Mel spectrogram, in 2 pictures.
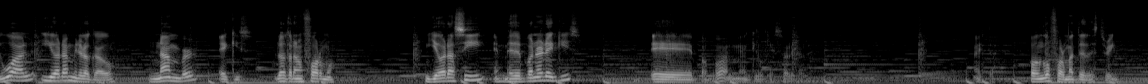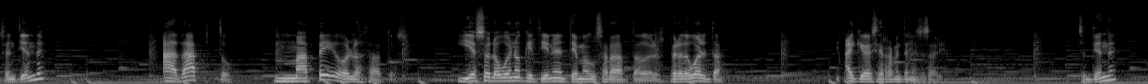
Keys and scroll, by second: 1.1 u, 1.4 e, 2.0 x, 2.8 ;, 3.1 Escape, 4.2 j, 4.5 h, 5.9 BackSpace, 7.0 Escape, 7.5-9.8 typing, 8.9 Escape, 10.6 Escape, 10.9-12.4 typing, 16.3 j, 16.6 k, 17.2 j, 17.8 Escape.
